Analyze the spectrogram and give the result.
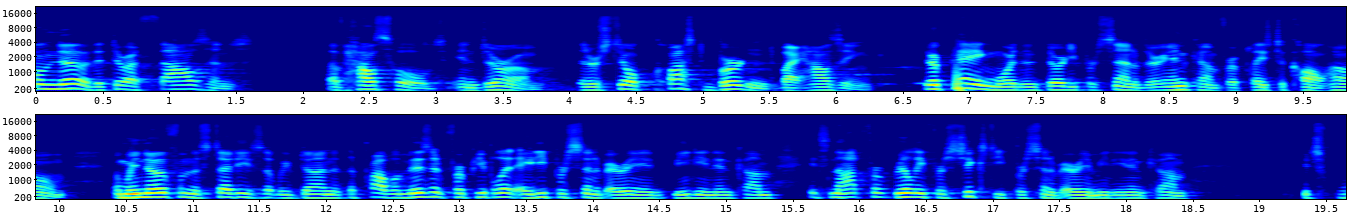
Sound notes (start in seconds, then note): none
